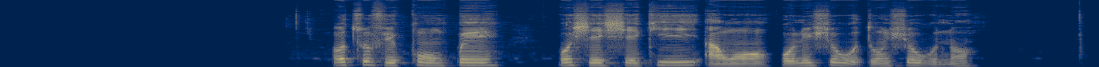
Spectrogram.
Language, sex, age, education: Yoruba, male, 15-29, tertiary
